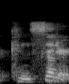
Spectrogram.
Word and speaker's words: consider: it Con even shorter consider it okay like you yes the letter you it's actually it's not con it's even shorter consider consider it perfect and do this again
